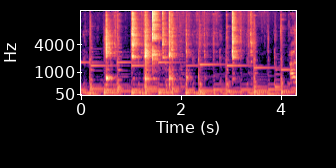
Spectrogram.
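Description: Background music, with a metal spoon clinking and scraping against bowls several times as paste is scraped out of a small bowl into a mixing bowl.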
